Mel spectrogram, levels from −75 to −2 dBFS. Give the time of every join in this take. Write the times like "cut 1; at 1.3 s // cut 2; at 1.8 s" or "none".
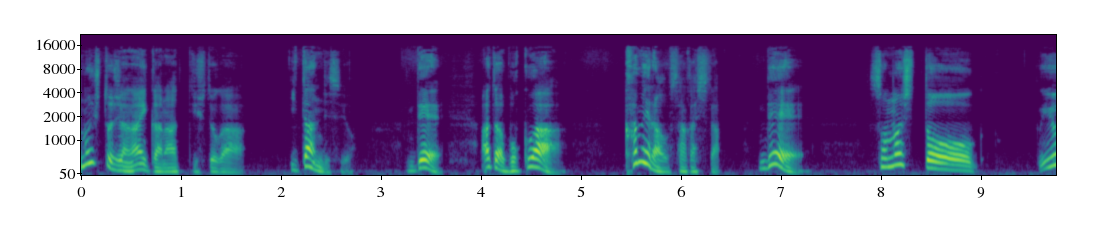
cut 1; at 3.2 s // cut 2; at 6.6 s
